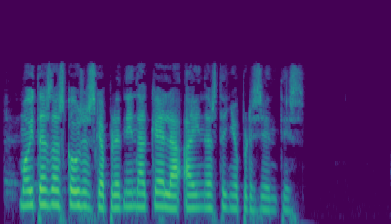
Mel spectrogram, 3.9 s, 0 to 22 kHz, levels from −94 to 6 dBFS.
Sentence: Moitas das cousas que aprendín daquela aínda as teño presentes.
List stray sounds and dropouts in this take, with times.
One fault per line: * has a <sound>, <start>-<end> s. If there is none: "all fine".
all fine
